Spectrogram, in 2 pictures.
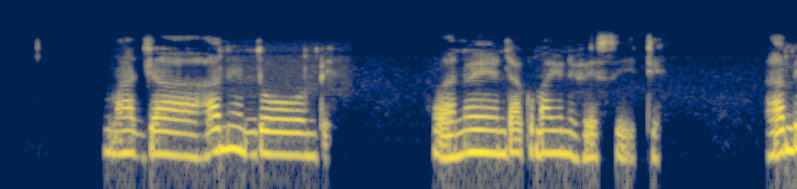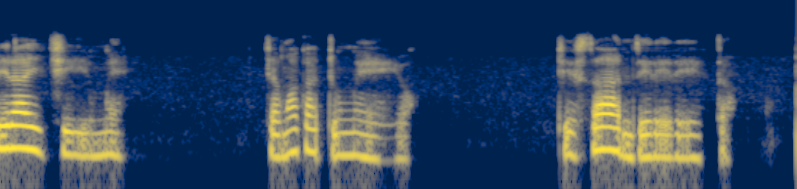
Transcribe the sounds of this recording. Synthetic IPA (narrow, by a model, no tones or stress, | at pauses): mad͡ʒaɦanendombe | ʋano̞endakumajunivesḭːti | ɦambiɾait͡ʃimwe̞ | t͡ʃamwakatimweːjo | tʰisand͡zeɾereːka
